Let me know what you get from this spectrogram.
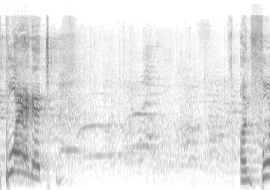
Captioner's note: crowd cheering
